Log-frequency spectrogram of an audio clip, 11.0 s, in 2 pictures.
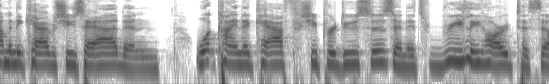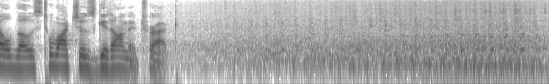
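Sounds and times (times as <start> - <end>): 
speech: 0.0 - 7.4
corkscrew grain auger moving oats between bins: 7.3 - 10.9.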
